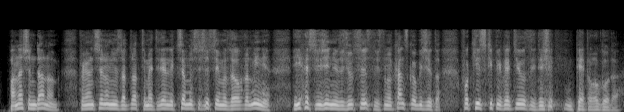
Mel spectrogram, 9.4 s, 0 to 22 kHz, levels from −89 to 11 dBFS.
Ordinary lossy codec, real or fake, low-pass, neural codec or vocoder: AAC, 48 kbps; fake; 7.2 kHz; codec, 16 kHz in and 24 kHz out, 0.4 kbps, LongCat-Audio-Codec, two codebook decoder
